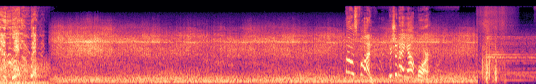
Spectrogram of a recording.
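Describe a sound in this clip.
Air rushes past in a steady roar.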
